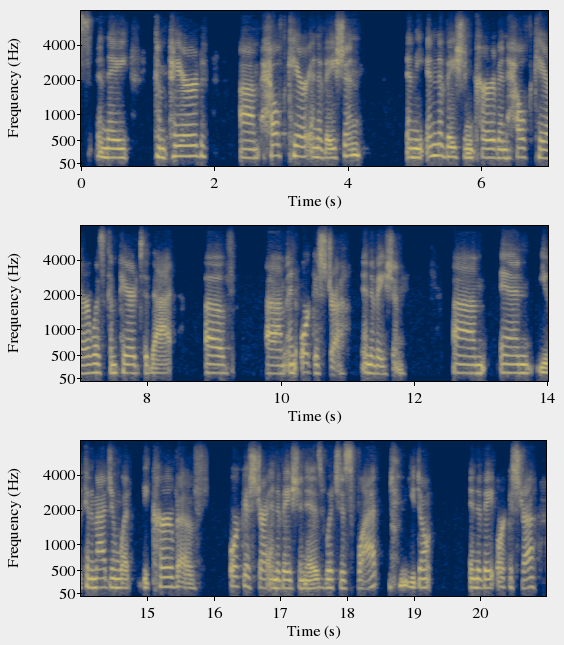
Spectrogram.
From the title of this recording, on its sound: Recorded Webinar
